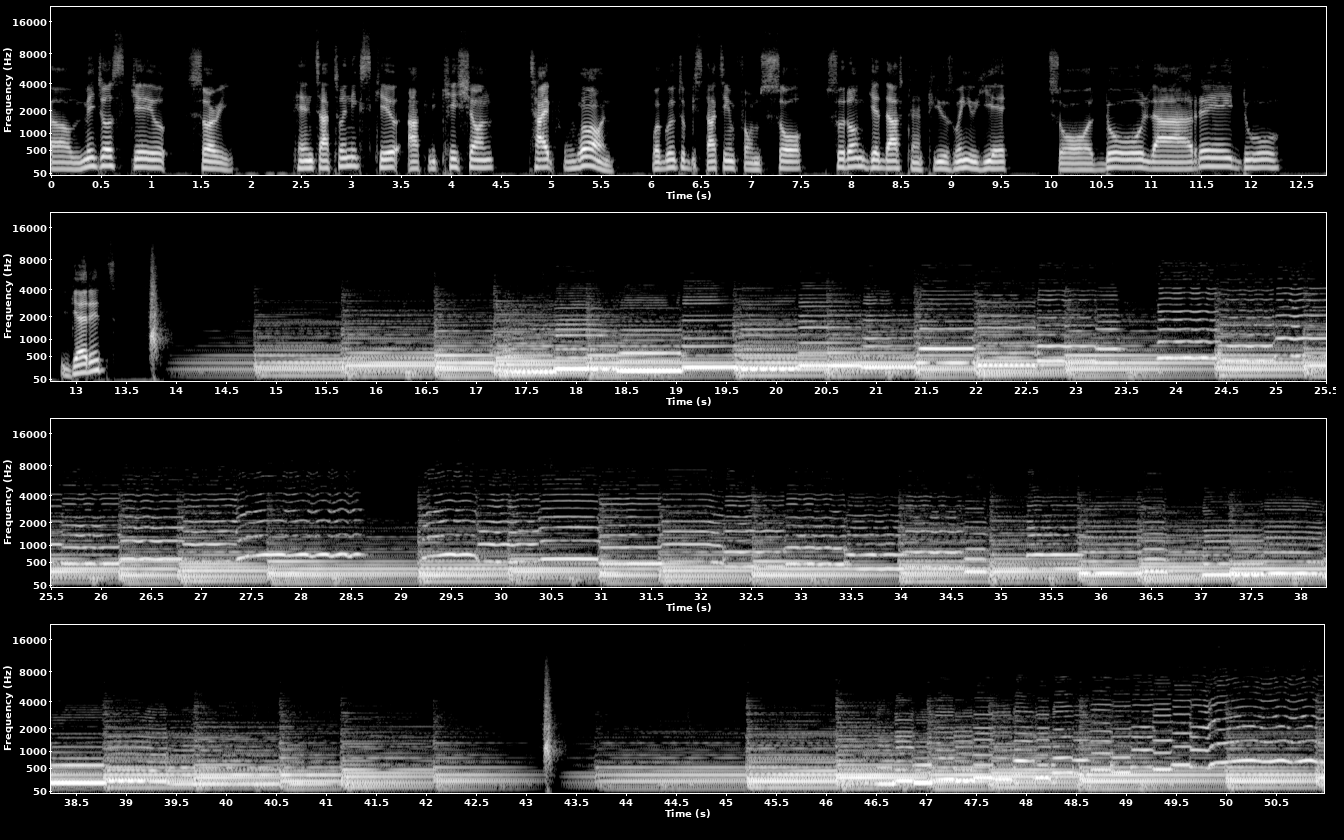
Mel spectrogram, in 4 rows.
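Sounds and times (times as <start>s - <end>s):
sustained keyboard chord: 14.0s - 50.9s
saxophone playing scale: 15.2s - 42.5s, 45.2s - 50.9s.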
